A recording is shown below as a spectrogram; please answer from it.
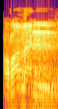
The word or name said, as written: Ramal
